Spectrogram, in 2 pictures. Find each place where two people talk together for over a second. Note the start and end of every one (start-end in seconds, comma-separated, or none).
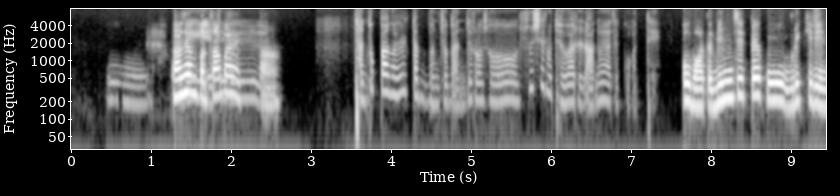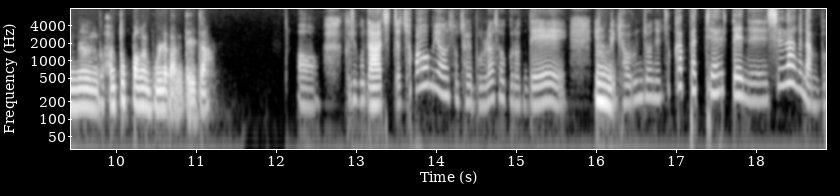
1.2-2.5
